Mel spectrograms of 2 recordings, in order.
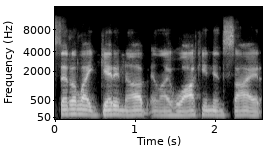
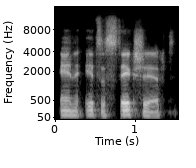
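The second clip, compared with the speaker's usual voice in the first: ordinary talk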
